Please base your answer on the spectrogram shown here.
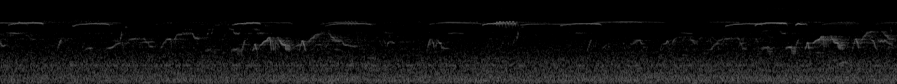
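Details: Flock of wild cedar waxwings gathered in the Pacific Northwest, giving thin, very high, hissing whistles repeated every second or two, with lower chirps and slurred notes from other birds beneath and a steady background hiss throughout.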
